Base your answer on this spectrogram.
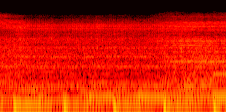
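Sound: electric kitchen mixer running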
